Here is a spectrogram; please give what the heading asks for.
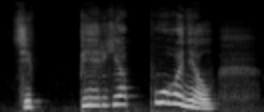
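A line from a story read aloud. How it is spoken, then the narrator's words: Exclaiming. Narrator (Russian): воскликнул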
